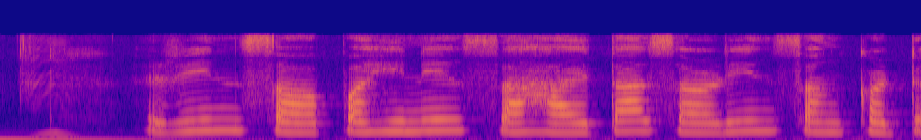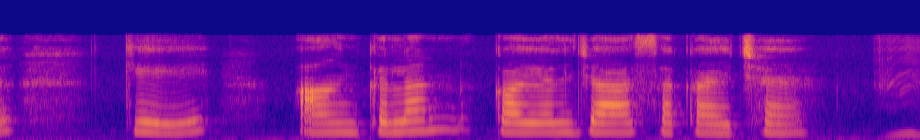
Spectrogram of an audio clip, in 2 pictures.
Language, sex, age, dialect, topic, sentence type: Maithili, female, 18-24, Southern/Standard, banking, statement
